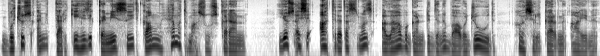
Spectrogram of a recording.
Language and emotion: Kashmiri, sad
